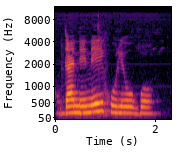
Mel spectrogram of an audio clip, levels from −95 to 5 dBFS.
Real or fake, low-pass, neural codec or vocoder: real; 9.9 kHz; none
